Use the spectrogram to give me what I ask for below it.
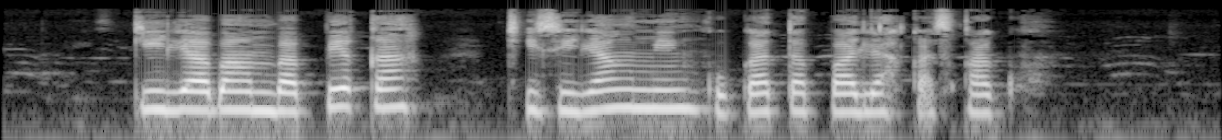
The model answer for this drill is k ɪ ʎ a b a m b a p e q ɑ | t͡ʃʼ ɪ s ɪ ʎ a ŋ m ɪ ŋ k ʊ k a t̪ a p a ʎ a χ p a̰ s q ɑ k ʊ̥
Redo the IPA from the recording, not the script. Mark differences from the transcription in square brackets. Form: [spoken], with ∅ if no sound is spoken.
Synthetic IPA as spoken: k ɪ ʎ a b a m b a p e q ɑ | t͡ʃʼ ɪ s ɪ ʎ a ŋ m ɪ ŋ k ʊ k a t̪ a p a ʎ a χ [k] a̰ s q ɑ k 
